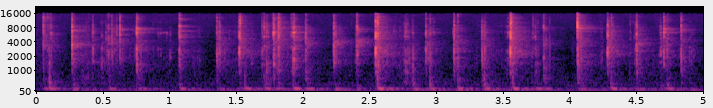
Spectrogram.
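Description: A full-size black plastic computer keyboard with hollow keys is typed rapidly with the long nails and fingertips of both hands. A fast, uneven stream of sharp, bright clicks and clacks rises over a steady low hum, each keystroke dying away almost at once.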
